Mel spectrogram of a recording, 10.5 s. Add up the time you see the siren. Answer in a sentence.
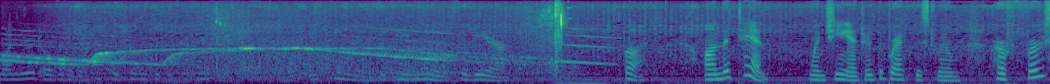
You can hear the siren for 6 seconds altogether.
